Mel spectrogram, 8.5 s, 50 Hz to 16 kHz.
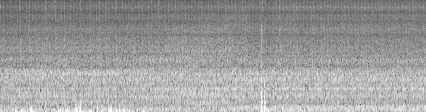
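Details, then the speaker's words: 2010 Lexus ES350 V6 at 153,966 miles: steady, even idle with low smooth hum, very little vibration, no knocks or misses; normal idle. "Very little vibration. Runs super smooth."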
